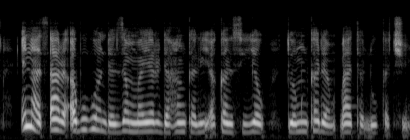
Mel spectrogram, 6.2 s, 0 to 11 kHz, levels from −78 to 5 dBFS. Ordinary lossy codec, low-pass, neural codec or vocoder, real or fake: none; 7.2 kHz; none; real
